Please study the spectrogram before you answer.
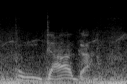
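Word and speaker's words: umdaka: It comes from the Zulu word umdaga, which means mud. U-M-D-A-K-A. The letter K is pronounced G in Zulu, unless it's got an H behind it, but we don't need to go into the linguistics of Southern Africa.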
